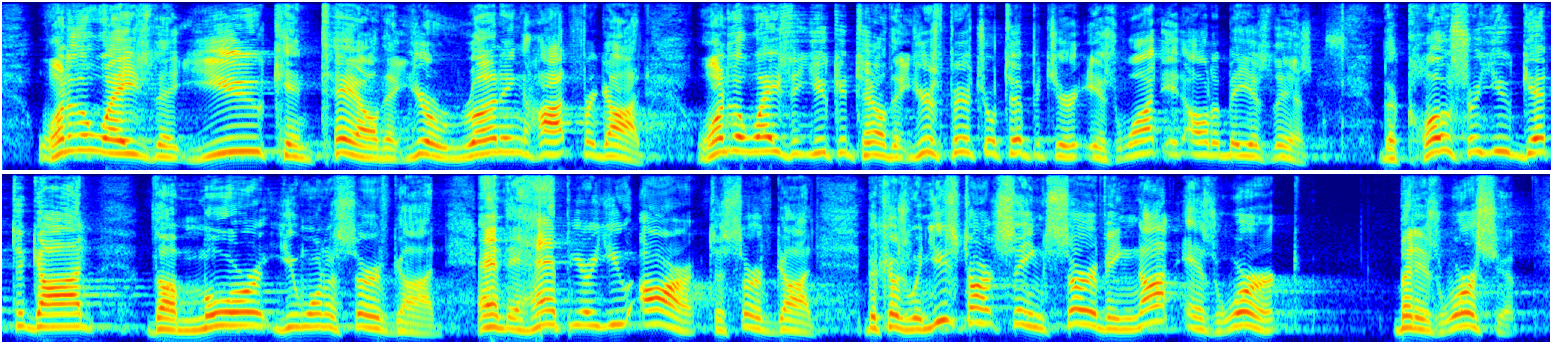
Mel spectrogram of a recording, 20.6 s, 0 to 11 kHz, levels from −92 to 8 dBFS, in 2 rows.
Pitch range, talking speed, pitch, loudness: 175-240 Hz, 195 wpm, 210 Hz, -17 LUFS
